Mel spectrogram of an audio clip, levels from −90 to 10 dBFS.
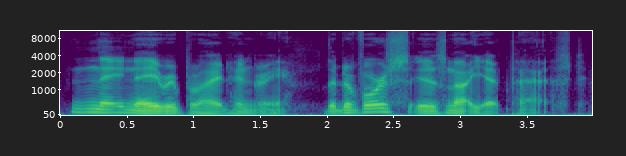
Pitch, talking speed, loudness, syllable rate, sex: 95 Hz, 150 wpm, -19 LUFS, 4.7 syllables/s, male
